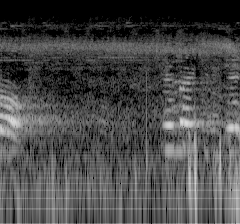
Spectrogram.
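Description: People's voices: one falls in pitch at the start, and more people talk near the end. A quieter stretch lies between them, and a single low knock comes just before the end.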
